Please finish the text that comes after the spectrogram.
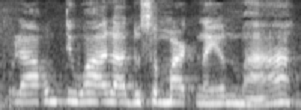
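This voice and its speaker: A woman's voice: fairly high pitch, fairly even intonation, normal speed, pushed and bright, a little hiss or hum. A woman playing a bitter, suspicious aunt in a Filipino radio drama, with a scolding, exasperated manner. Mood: resentful, irritated. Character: bitter, suspicious aunt and resentful wife, short-tempered.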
